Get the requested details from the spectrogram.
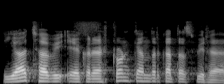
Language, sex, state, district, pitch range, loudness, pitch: Hindi, male, Jharkhand, Garhwa, 130-150 Hz, -20 LUFS, 140 Hz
